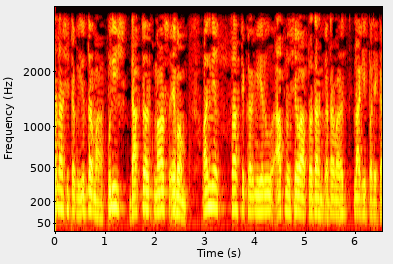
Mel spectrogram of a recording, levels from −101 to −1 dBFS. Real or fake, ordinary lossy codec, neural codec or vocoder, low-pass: fake; none; vocoder, 44.1 kHz, 128 mel bands every 256 samples, BigVGAN v2; 3.6 kHz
